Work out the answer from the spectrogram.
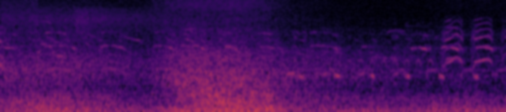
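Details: Gulls on a beach give thin, repeated mewing cries over heavy surf and wind, with a quick burst of calls near the end.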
